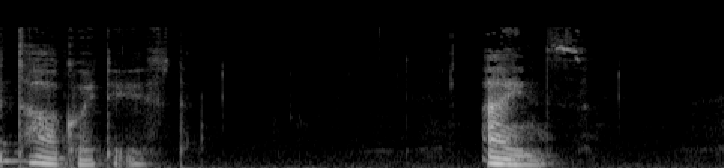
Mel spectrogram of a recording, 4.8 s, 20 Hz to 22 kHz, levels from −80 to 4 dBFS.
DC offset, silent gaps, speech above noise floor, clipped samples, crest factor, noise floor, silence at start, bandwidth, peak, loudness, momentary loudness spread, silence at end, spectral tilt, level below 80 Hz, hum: under 0.1%; none; 35 dB; under 0.1%; 24 dB; -62 dBFS; 0 s; 11.5 kHz; -8 dBFS; -27 LUFS; 23 LU; 1 s; -5.5 dB/octave; -58 dBFS; none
